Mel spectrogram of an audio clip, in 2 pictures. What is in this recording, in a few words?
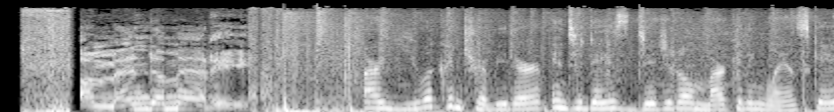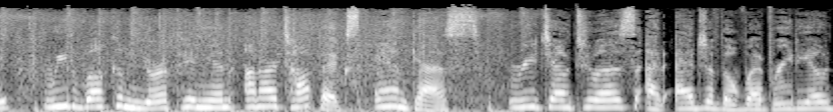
Female VO Talent; Premium Voice Over Talent in Indianapolis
